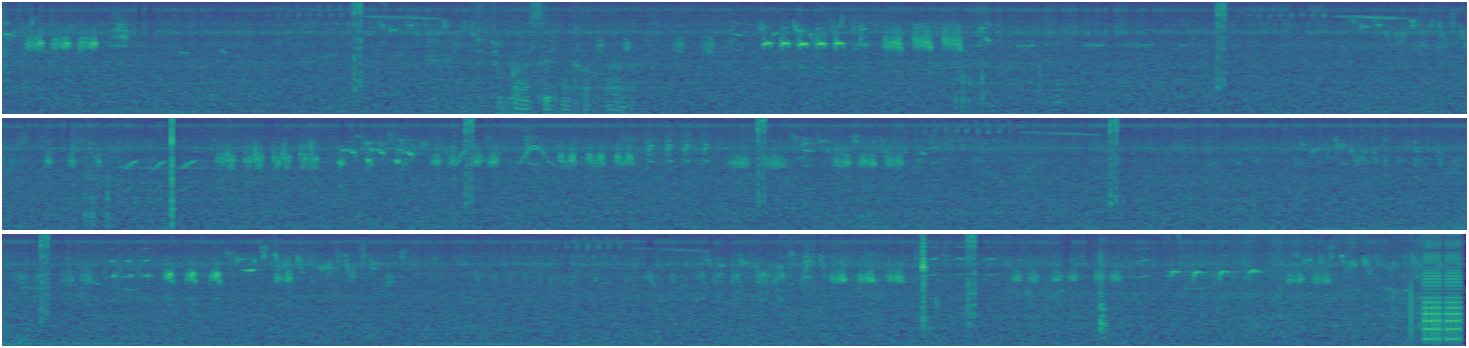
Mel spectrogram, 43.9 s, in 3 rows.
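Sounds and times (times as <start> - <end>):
small birds chirping: 0.0 - 43.9
sharp clicks: 3.5 - 3.8, 38.5 - 39.2.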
